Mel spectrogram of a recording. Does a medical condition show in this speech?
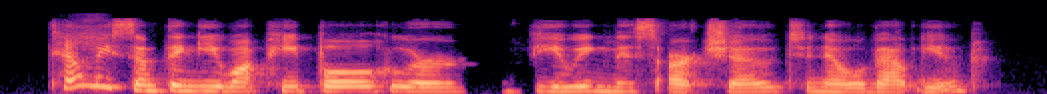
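No.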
